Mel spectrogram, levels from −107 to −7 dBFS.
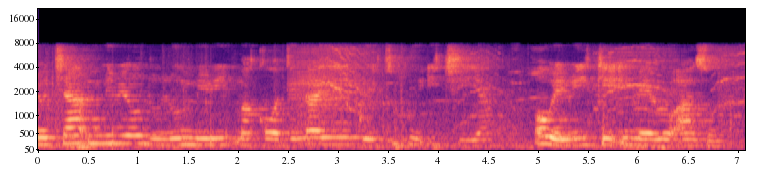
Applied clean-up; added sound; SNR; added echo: none; Boat, Water vehicle; 11 dB; reverberation time 0.9 s.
